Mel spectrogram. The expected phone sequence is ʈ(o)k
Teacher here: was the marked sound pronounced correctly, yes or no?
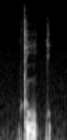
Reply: no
